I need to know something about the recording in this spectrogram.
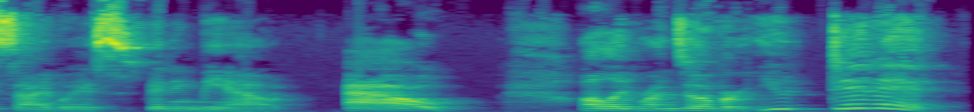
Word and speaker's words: Ollie: Ale? Rhymes with sail? This is how people who don't know her usually say her nickname. It's actually pronounced Ollie.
